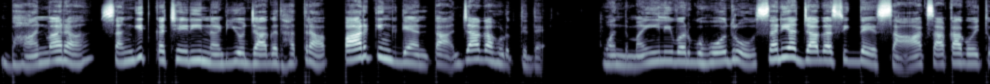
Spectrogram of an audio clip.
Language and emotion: Kannada, sad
